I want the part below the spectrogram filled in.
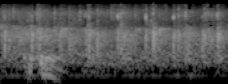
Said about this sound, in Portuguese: Pedimos mais uma vez uma salva de palmas, professora Almerinda.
